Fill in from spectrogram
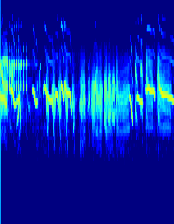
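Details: Lesser grey shrike, a hunting bird, gives a busy warbled medley of squeaky whistles, buzzy notes and rapid chips, with brief pauses between bursts and a clear slurred whistle near the end.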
